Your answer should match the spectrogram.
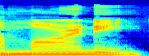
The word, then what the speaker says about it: Armani: Yeah G-I-O G-I-O G-I-O-R-G-I-O 对，它是 G-I-O-R-G-I-O. – Yeah, Giorgio. – Giorgio. – Yeah. Armani. A-R-M-A-N-I. Yeah. – Armani. – Armani. – Yeah. Armani.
